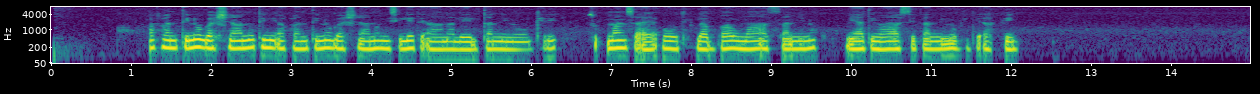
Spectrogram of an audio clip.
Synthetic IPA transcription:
ʔɐfɐnt̪ɪnɔɡɐʃːaːnɔt̪ɪnɪɐfɐnt̪ɪnɔɡɐʃːaːnɔmɪsɪlɛt̪ɛʔaːnɐle̞ːlt̪ɐnːɪnoːŋkɛɾɪ | sʊʔmɐnsɐ̰ʔɐjɐʔo̞ːt̪ɪ̥lɐbːaːwʊmaːɐsːɐnːɪnɔ | mɛjɐt̪ɪmaːɐsːɪt̪ɐnːɪnɔɡɪd̪ɛʔɐfːɪn

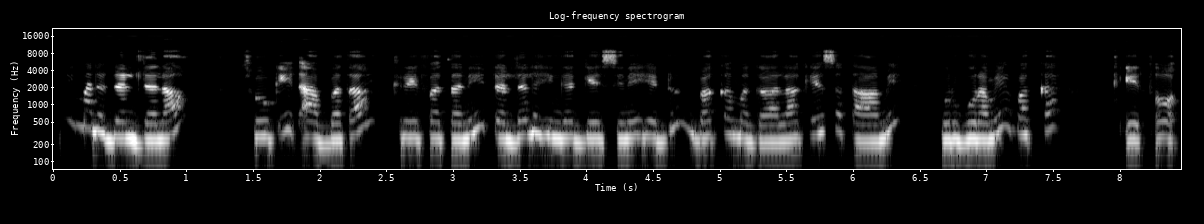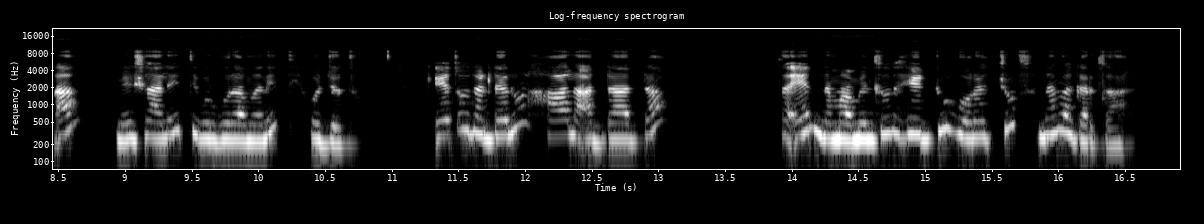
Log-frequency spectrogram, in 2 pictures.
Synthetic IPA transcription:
nːɪmɐnɐd̪ɐld̪ɐlaː | suːkʼiːᶑaːbːɐt̪aːŋkɪɾeːfːɐt̪ɐniːd̪ɐld̪ɐlɐhɪŋɡɐɡːe̞ːsːɪne̞ːhɛd̪ːuːnbɐkːɐmɐɡaːlaːke̞ːsːɐt̪ɐʔɐme | ɡ̥ʊɾɡʊɾɐme̞ːbɐkːɐ | kʼet̪ʼo̞ːᶑaːn | me̞ːʃaːleːɪt̪ːɪɡʊɾɡʊɾɐmɐnɪt̪ːɪ̥hɔd͡ʒːɛt̪ʊ̥ | kʼe̞ːt̪ʼoːd̪ɐld̪ɐluːnhaːlɐɐd̪ːaːd̪ːaː | t̪ɐʔe̞ːnːɐmaːmɪlt̪oːt̪ɐɦɛd̪ːuːɦɔɾɐt͡ʃːuːfnɐmɐɡɐɾɡaːɾɐ̥

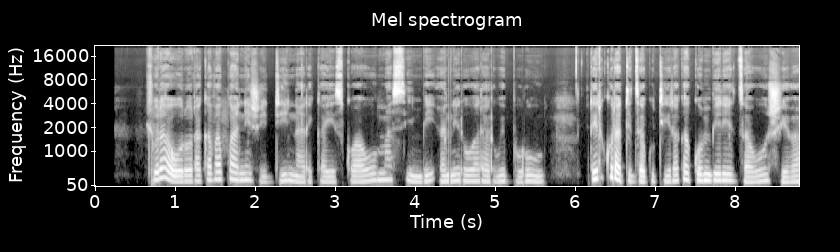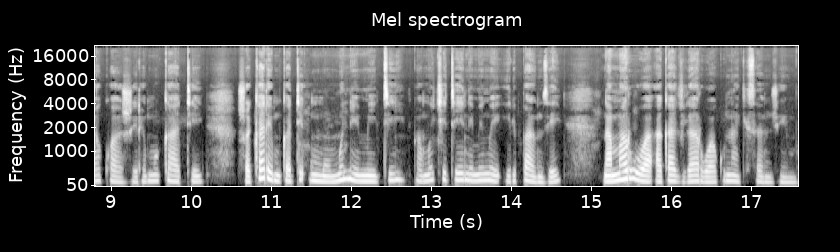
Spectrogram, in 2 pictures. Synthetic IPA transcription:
t͡ʃuɾaɦoɾo̞ɾakaʋakwane̞ʐidʱin̤aɾikaiswawo̞masimbiʔane̞ɾuʋaɾarwe̞bʱuɾu | ririkuɾatid͡zakutiɾakako̞mbe̞ɾe̞d͡zawo̞ʐeʋakwaʐiɾemukaːtʰiʐ̥akaɾe̞mukatiʔumumune̞mitʰipamwe̞t͡ʃe̞te̞ne̞mimwe̞ʔiɾipanze̞ | namaɾuʋaʔakad͡ʒɣarwakunaki̥sanʐiːmbo

